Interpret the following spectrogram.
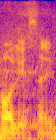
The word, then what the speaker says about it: Paulius: Mike, can you pronounce this one? It's Paulius Kerneskis, I think. It's definitely Paulius.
